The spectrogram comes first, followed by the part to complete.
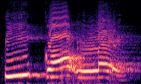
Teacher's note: O lé é a sílaba mais forte. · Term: oxítona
